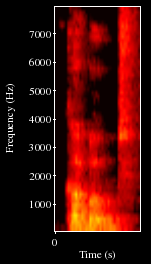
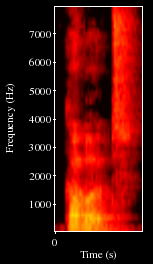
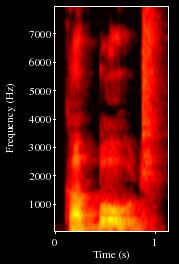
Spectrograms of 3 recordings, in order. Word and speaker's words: cupboard: word is covered in american english the correct pronunciation of this word is covered and in british english the correct pronunciation of this word is covert but you should not pronounce of this word is cardboard which is not correct that's why you say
